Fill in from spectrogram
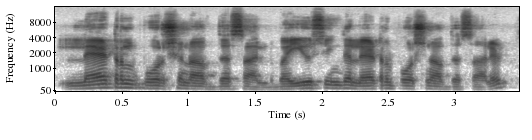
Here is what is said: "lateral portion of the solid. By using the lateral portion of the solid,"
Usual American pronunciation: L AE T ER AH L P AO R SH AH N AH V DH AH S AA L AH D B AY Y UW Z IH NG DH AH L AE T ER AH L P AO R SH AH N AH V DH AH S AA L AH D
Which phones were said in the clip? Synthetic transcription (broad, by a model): L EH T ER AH L P AO R SH AH N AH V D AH S AA L AH D B AY Y UW S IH NG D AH L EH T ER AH L P AO R SH AH N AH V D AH S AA L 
